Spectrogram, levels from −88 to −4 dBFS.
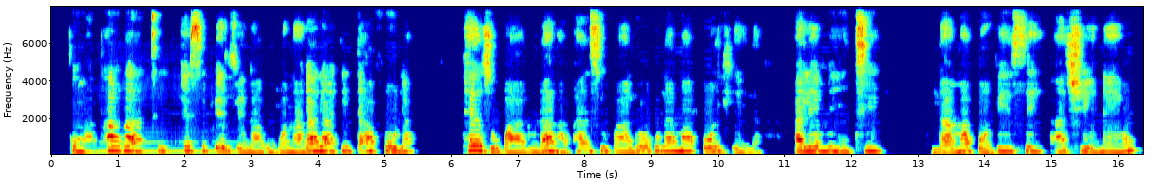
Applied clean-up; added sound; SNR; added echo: neural separator model SepFormer DNS4.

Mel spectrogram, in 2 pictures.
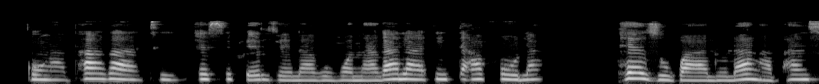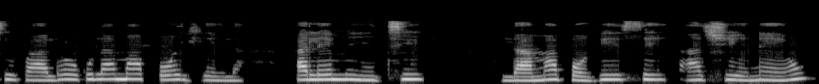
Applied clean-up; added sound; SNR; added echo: none; none; none; none.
